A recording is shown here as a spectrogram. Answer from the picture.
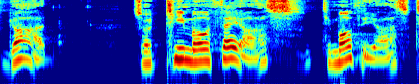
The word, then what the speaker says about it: Timotheos: If you're taking notes, it's spelled in the Greek, uh, in the transliteration from the Greek, just the same way we spell the word time, T-I-M-A, but it's pronounced time.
